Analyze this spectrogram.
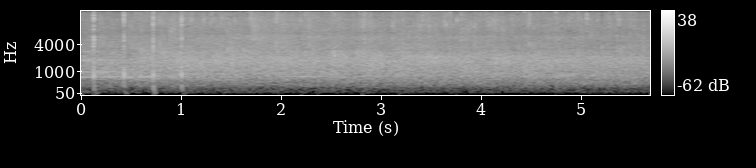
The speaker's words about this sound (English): Can we just give our ladies a big round of applause?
